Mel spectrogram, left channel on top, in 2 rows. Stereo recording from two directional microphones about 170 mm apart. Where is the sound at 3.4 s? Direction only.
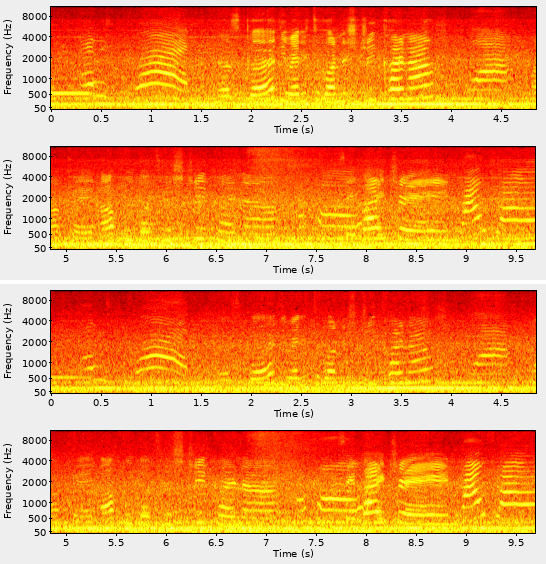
50° left (ahead or behind).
